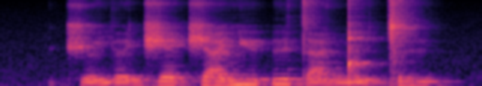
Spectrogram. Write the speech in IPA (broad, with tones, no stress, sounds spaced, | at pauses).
t͡ʃ ɵ˨ j ə˨ d͡ʒ ɛ˦ t͡ʃ a˦ lʲ ɨ˦ ʔ ɨ˦ t a˨ ŋ͡ǃ ɨ˨ ǀ ɨ˦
